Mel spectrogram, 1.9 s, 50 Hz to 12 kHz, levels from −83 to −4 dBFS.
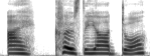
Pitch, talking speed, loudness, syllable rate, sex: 230 Hz, 160 wpm, -17 LUFS, 4.2 syllables/s, female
